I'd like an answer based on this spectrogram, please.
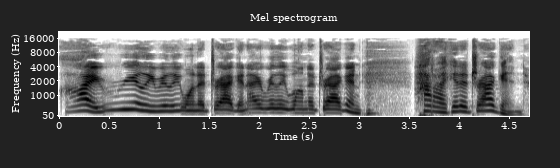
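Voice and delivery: put-on high, pleading child voice; high whiny kid wish; longing kid. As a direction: beg for a dragon up high. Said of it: "said his friends".

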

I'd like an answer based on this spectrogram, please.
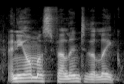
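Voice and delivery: usual speaking voice

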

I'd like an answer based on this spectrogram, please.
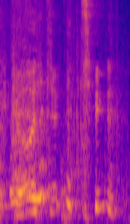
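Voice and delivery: slow, high-pitched words through real laughter; laughing. Real, not acted. Podcaster repeating his joke sponsor slogan, laughing. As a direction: crack up while repeating the slogan.

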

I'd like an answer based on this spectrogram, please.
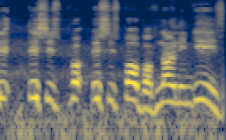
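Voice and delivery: high-pitched insistent mock manager; vouching manager. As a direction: imitate someone vouching for a mate, voice lifted high. Imitating manager vouching for Bob.

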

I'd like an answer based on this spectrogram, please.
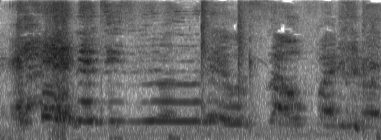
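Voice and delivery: high, squealing words through real laughter; helpless laughing. Real, not acted. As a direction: barely get it out for laughing. Cracking up at own story.

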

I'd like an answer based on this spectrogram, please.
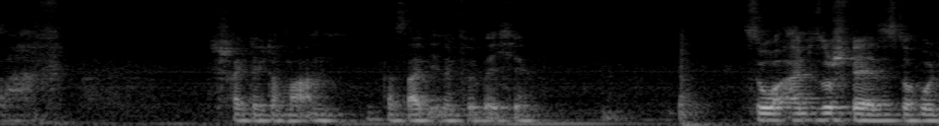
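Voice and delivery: low, soft, dismissive sigh at others; mildly proud. Acted. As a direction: imitate a slightly smug believer looking down on others. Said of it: "macht es einen ganz leicht stolz".

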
